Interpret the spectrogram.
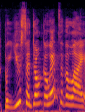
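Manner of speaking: high, agitated objection; imitating an upset dad; acted frantic protest. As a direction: object in mock alarm. Retelling Dad's frantic protest.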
